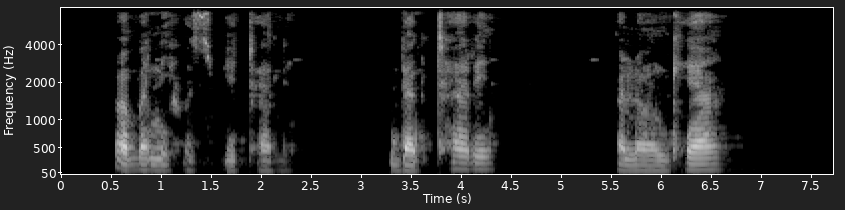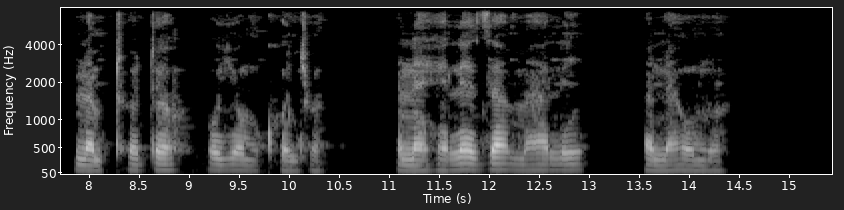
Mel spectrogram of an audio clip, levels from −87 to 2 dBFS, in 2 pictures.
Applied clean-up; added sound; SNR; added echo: none; none; none; none.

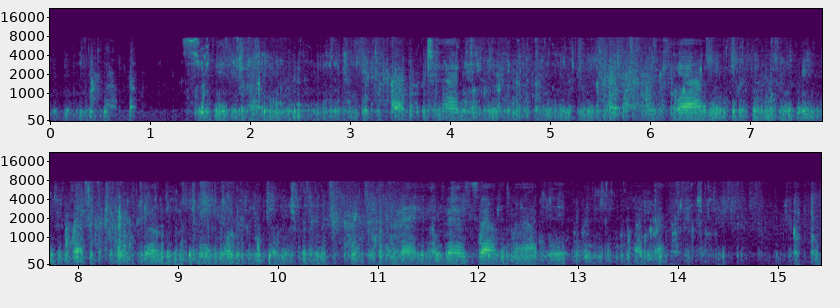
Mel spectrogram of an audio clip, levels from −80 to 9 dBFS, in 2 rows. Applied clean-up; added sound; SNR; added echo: neural mask model RNNoise.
